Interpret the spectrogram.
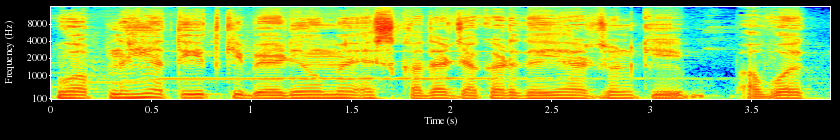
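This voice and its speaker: A man voicing a gentle, emotional young married woman in a radio story, speaking softly and with feeling. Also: medium pitch, steady tone, a little fast, soft background music, close to an everyday voice.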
